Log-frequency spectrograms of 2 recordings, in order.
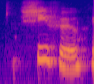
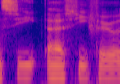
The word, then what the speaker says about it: Shifu: Shifu, which is how you're actually supposed to pronounce it. – I've heard it both ways, actually. I've heard Shifu and then Sifu as well.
